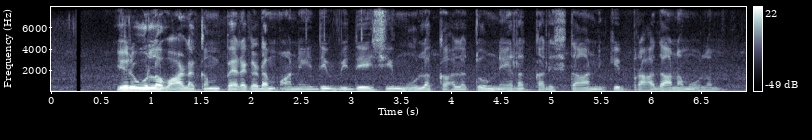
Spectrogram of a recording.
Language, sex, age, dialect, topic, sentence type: Telugu, male, 51-55, Central/Coastal, agriculture, statement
